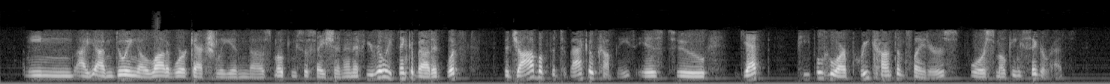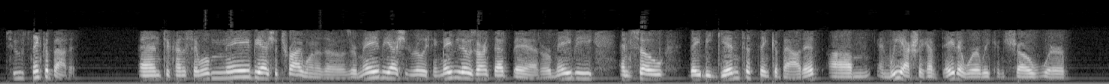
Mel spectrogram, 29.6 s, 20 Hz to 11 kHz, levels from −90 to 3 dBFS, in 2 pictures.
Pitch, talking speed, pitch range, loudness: 130 Hz, 175 wpm, 110-160 Hz, -19 LUFS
